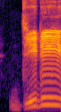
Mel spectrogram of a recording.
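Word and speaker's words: Didi: of them are amazing DD or gg apparently in Portuguese it's pronounced gg gg Lozada of the pelicans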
